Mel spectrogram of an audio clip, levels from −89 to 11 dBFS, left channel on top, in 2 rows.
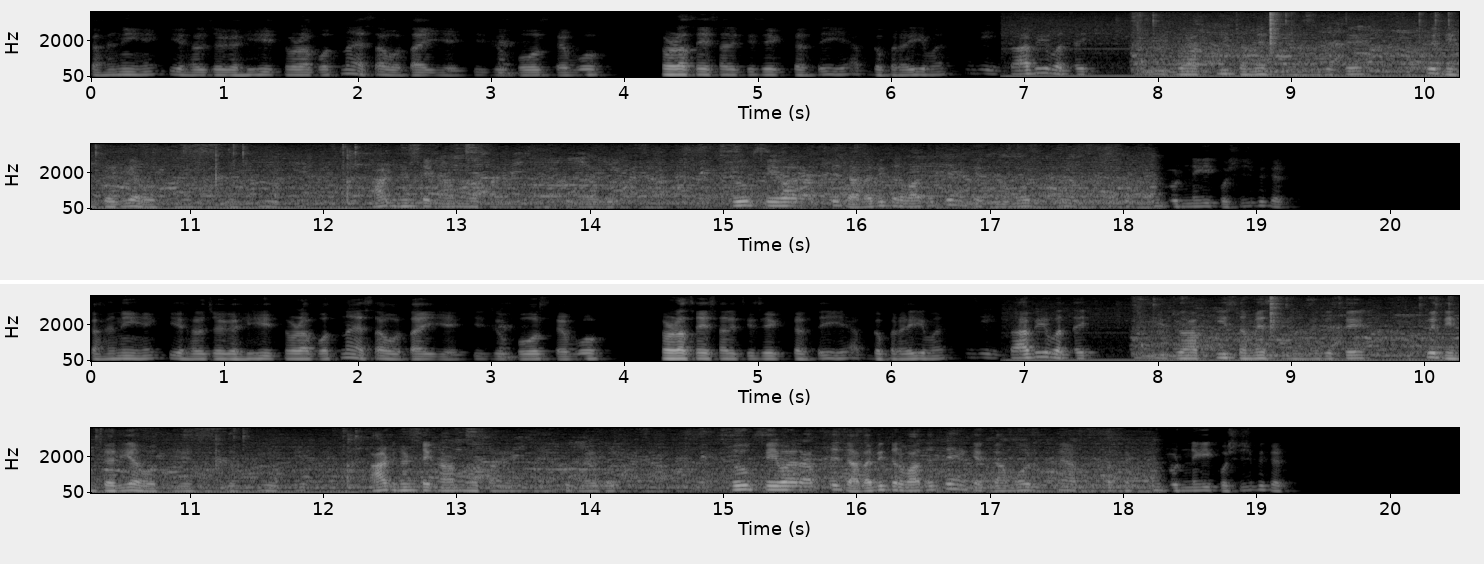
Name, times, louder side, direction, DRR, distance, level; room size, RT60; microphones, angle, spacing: voice 1, 0.0-3.8 4.3-6.4 6.9-7.5 7.8-9.6 10.0-11.2 11.5-11.9 12.4-14.2 14.5-14.6 15.1-17.7 18.2-19.3, right 4 dB, 60° right, 0.5 m, -39 dB
voice 2, 3.0-3.4 6.6-6.9 11.2-11.4 13.7-14.0 14.8-15.0 17.4-17.7, equal, 5° right, 0.7 m, -57 dB
sound 1, 6.8-12.3, left 5 dB, 35° left, 0.4 m, -49 dB
sound 2, 7.8-18.3, left 2 dB, 70° left, 0.8 m, -44 dB
2.7 x 2.6 x 3.2 m
head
